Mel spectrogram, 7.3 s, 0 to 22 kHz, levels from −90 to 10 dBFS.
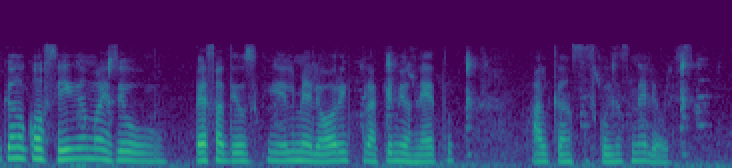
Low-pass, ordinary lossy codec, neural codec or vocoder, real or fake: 7.2 kHz; Opus, 64 kbps; none; real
